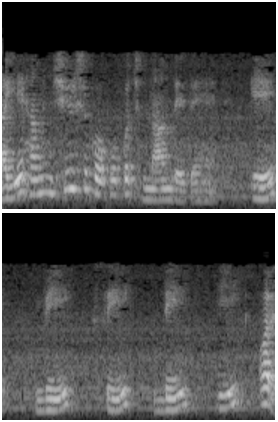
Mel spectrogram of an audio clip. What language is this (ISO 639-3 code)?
hin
